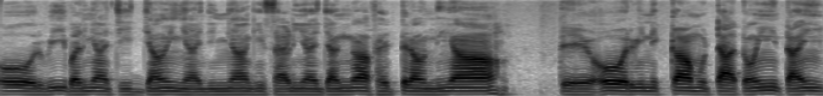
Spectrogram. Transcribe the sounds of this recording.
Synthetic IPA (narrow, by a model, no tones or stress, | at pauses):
oːɾʋiːbəɽɪjãːt͡ʃiːd͡ʒd͡ʒãːĩːãːd͡ʒɪjãːkisaːɽɪjãːd͡ʒəŋɡãːpʰɪlʈəɾãːnd̪ijãː | t̪eːoːɾʋiːnɪkːãːmʊʈːaːt̪õːĩːt̪ãːĩː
